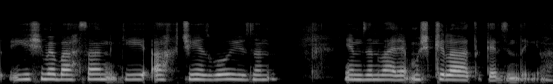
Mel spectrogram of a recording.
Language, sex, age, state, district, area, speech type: Kashmiri, female, 30-45, Jammu and Kashmir, Bandipora, rural, spontaneous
